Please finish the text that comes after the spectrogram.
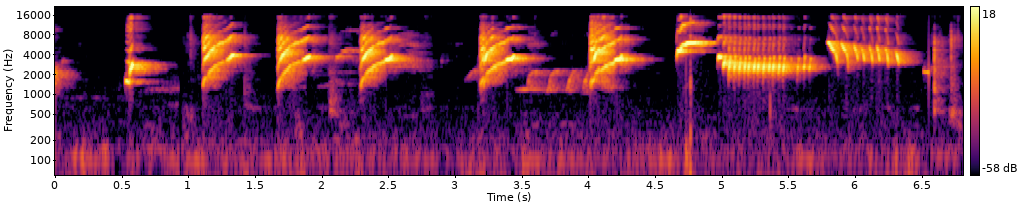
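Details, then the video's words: White-rumped shama phrases aimed at provoking a rival's reply: spaced, sharp descending sweeps repeated about every half second, followed by a harsher buzzy rattle near the end. "MURAI BATU GACOR memancing EMOSI lawan jadi NYAUT GACOR"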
